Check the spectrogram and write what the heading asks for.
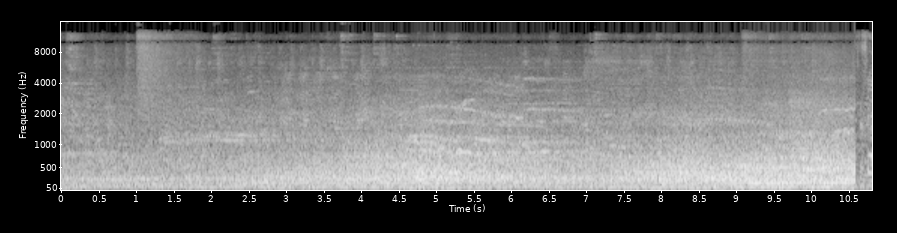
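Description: A steel roller coaster's train running along its track, a loud rumbling roar that swells over the first few seconds and stays loud to the end.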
